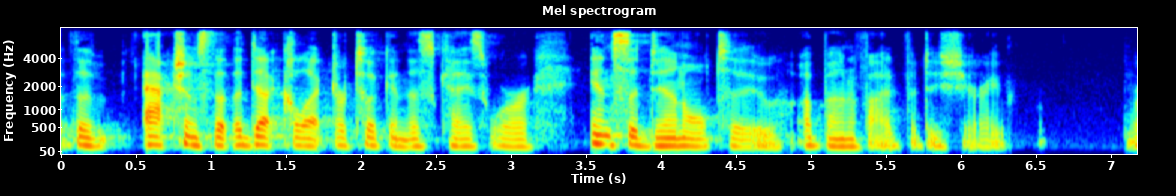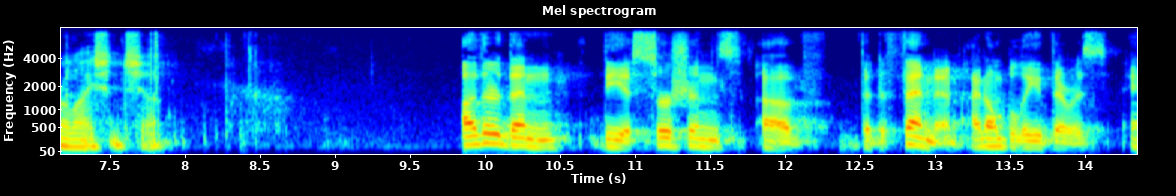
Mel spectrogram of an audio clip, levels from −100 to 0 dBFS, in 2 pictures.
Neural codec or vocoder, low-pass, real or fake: vocoder, 44.1 kHz, 80 mel bands, Vocos; 7.2 kHz; fake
